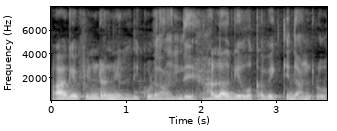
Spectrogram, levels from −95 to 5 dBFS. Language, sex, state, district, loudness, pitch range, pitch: Telugu, male, Andhra Pradesh, Sri Satya Sai, -19 LUFS, 100-115 Hz, 105 Hz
